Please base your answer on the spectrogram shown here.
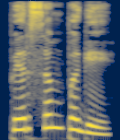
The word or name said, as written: ಪೆರ್ಸಂಪಗೆ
